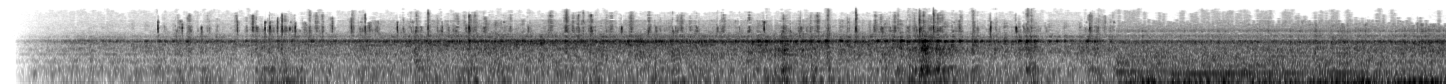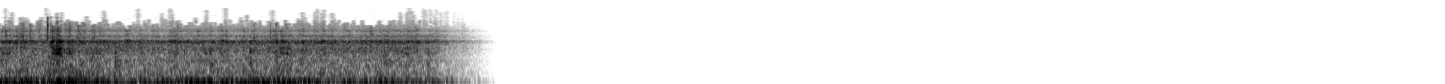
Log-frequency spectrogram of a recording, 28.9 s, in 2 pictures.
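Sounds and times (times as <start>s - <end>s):
earthquake in Japan: 1.0s - 19.2s.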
